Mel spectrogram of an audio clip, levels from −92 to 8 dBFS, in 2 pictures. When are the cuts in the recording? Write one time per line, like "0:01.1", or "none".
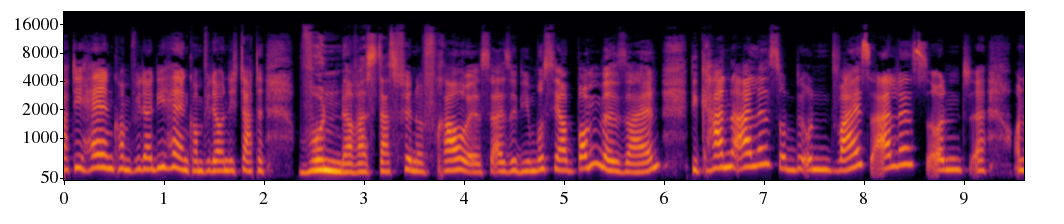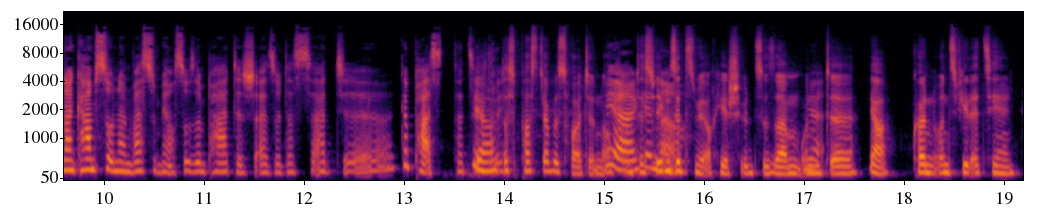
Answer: none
